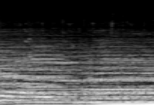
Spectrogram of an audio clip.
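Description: Student string orchestra playing sustained chords, violins and violas over cellos and double bass, with a new low note coming in about a second in.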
